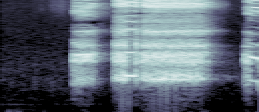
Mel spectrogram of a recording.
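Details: Close rooster crow in three parts: a brief opening syllable, a sustained, loud, rasping middle phrase held for nearly a second, and a short final note. Otherwise silent surroundings.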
